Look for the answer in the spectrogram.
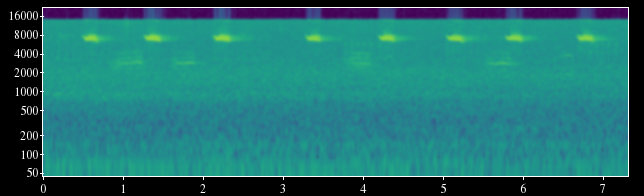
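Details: A young common cuckoo being fed by a great reed warbler gives thin, very high hissing begging notes, about one every second, with faint lower chirps and a steady rural background hiss.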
